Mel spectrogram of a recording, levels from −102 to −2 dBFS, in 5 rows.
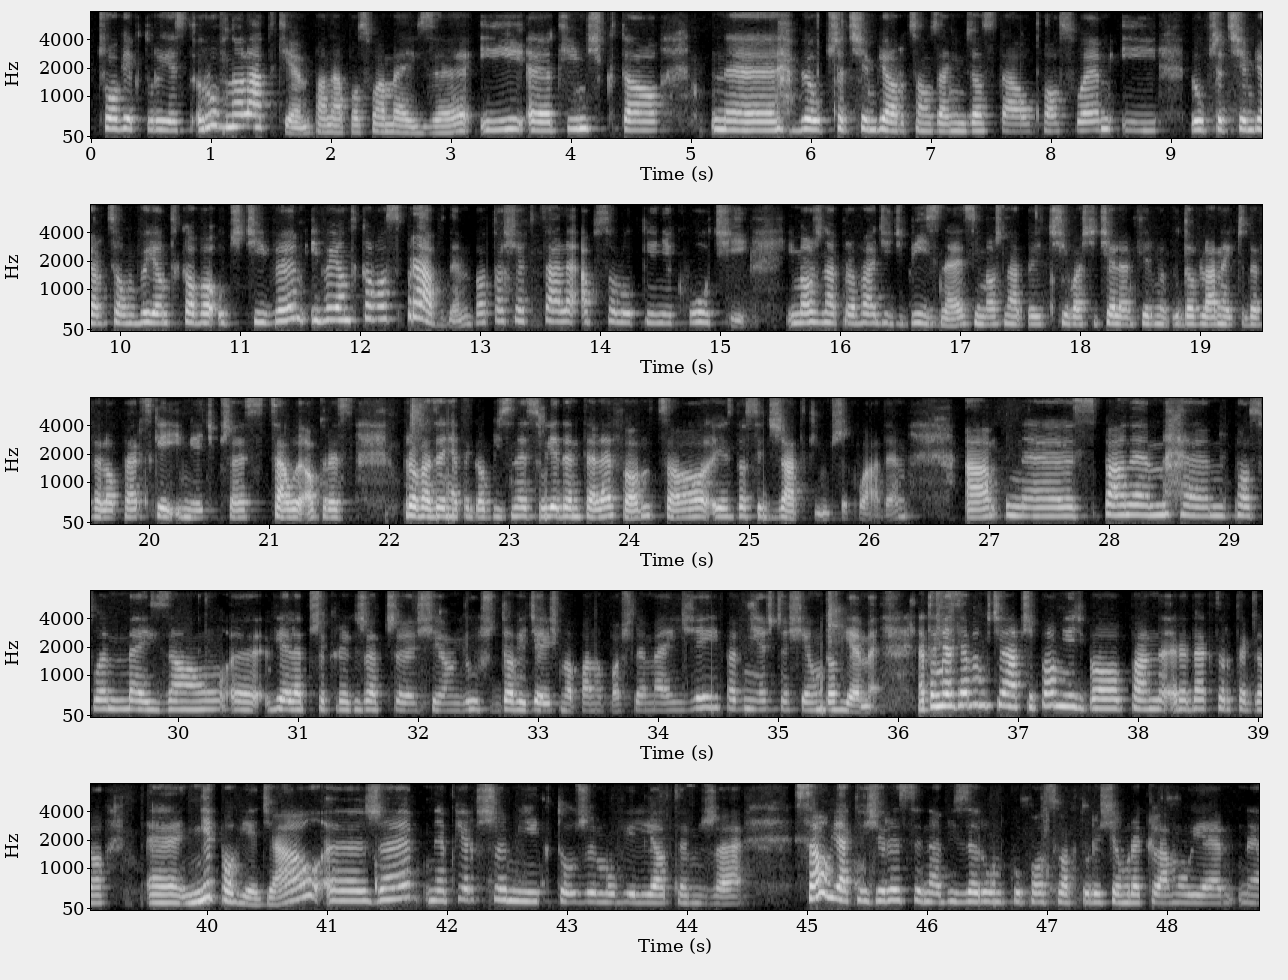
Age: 30-49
